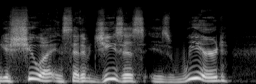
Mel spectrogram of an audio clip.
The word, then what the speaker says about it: Yeshua: understanding of language then the only pronunciation of the savior's name is Yeshua written in English either with a y e or y apostrophe these two being pretty close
